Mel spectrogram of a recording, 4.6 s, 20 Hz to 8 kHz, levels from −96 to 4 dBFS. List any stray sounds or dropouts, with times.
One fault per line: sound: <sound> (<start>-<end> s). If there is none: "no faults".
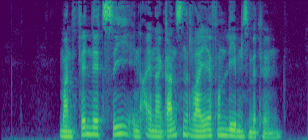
no faults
